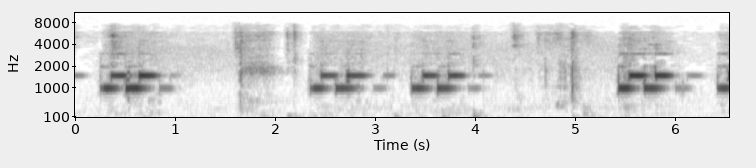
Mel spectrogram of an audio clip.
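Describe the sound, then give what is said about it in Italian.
An electronic alarm rings in four loud bursts of a quick, high-pitched beeping melody, each about a second long and separated by short pauses with faint murmuring underneath. “Anch'io ho la sveglia.”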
